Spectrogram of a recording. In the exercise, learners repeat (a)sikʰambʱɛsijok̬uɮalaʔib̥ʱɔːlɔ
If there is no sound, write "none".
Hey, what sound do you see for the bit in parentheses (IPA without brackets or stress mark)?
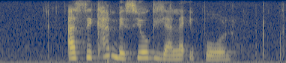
a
